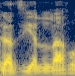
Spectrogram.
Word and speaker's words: রাজিয়াল্লাহু: রাজি, এখানে আমি বলছি রাজিয়াল্লাহু আনহুম, কারণ এই দোয়াত শব্দটাকে কিন্তু জ উচ্চারণ করা হয়। রাজিয়াল্লাহু বলে যে ফরজ শব্দ লাগতে ফরজ বলে, ওটা কিন্তু আসলে ফরদ, কিন্তু কেউ কিন্তু ফারাদ বলে না, বলে ফরজ। এরকমই, অর্থাৎ এই দোয়াত শব্দটা অনেক সময় জ উচ্চারণ হয়, এই জন্যই তারা বলে রাজিয়াল্লাহু আনহুম।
